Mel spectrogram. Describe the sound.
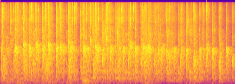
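Audience applause welcoming a speaker to an academic talk: loud, steady clapping from many hands, continuous and dense throughout, with no voices over it.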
